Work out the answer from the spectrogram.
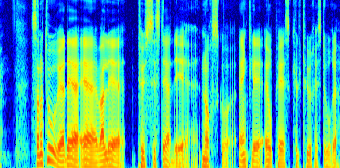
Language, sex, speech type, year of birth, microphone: Norwegian, male, spontaneous, 1983, Sennheiser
